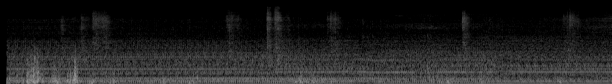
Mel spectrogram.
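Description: Wheeled excavator's diesel engine running steadily. Two loud knocks come in the first second, then light sharp clinks every second or so from the arm and bucket working.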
